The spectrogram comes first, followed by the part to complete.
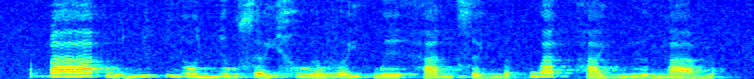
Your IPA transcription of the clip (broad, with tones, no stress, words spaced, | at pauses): ɓaː˨˦ ʔṵ˧˨ə̯ɲi˦˥p̚ɲɔ˨˩ ɲə˨˩wsə̰˧˥j xu˧˩ə̯və̰˧˥jhwe˨˩ ha˨˦nsə̰˧˨jŋə̰ː˧˨ kwa˦˥k̚ha˨˩j ŋɨ˨˩ə̯ŋa˧˩˨m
